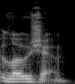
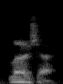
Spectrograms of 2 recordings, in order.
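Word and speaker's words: Loggia: Robert Loia. Loia.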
